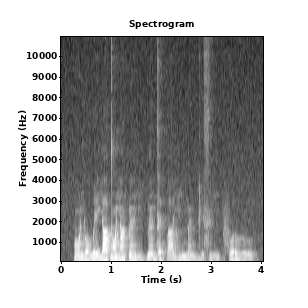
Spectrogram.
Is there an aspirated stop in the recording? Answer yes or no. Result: no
